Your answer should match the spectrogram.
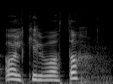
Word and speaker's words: Olkiluoto: Olkiluoto. – Olkiluoto.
